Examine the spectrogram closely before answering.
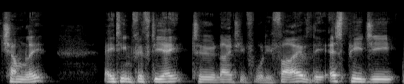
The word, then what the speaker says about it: Cholmondeley: Lionel Cholmondeley, spelt Cholmondeley, but pronounced Cholmondeley, 1858 to 1945, the SPG missionary and honorary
